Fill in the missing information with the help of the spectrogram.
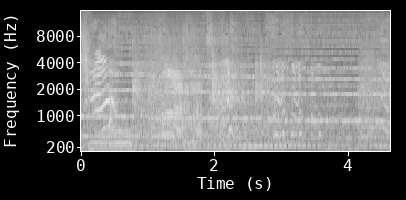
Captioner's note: Cathy crying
